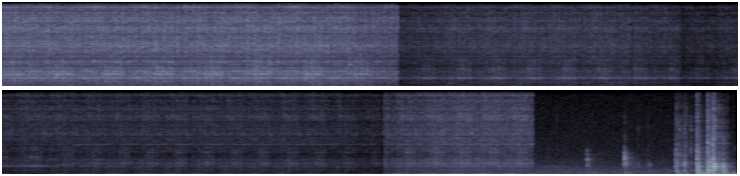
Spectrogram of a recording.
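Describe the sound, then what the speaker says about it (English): An electric mixer whips egg whites for an orange almond cake. Its steady, loud whir shifts in speed and tone several times and ends with a few clattering knocks against the bowl. "I will start mixing egg whites until they are white and fluffy"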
